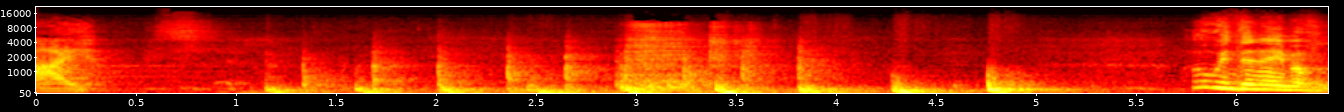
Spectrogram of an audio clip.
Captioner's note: More knocking as George trudges downstairs - with the usual creak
